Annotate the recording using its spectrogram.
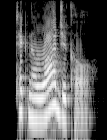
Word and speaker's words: technological: Technological. So now it's on the third syllable.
